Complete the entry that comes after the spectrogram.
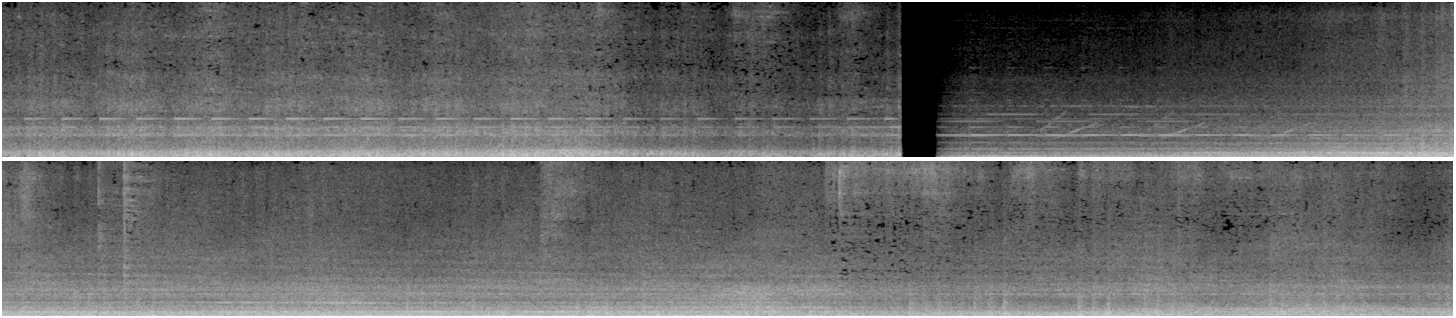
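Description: Freight trains passing close by, wheels rumbling and clattering on the rails, with thin steady squeals on top. The sound drops out for a moment about nine seconds in. After that a second train passes, its diesel locomotive adding a steady low engine drone as it goes by, followed by its wagons.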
